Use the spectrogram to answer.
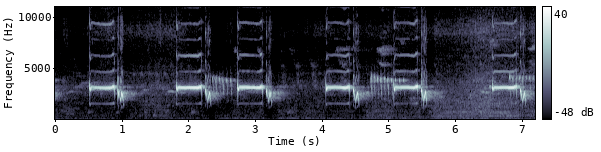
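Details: Red-headed tailorbird singing energetically in ngalun style, a recording for luring birds: level whistles ending in quick downward slurs, repeated in spaced groups, some joined by buzzy trills, with soft low noise behind.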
